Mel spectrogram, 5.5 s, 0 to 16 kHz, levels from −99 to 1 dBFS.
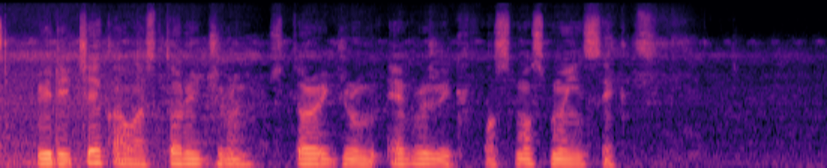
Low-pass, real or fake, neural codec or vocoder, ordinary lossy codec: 14.4 kHz; fake; vocoder, 44.1 kHz, 128 mel bands, Pupu-Vocoder; none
